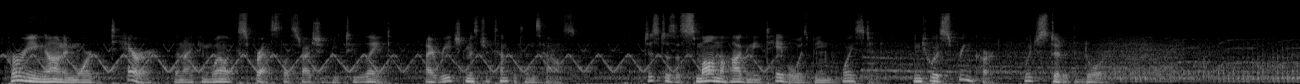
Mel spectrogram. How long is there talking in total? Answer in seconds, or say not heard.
11 s.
